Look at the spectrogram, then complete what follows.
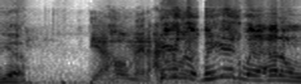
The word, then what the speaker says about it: Homan: That Haman guy, or whatever, however you pronounce his last name. Yeah, Homan. Yeah. Yeah, Homan.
